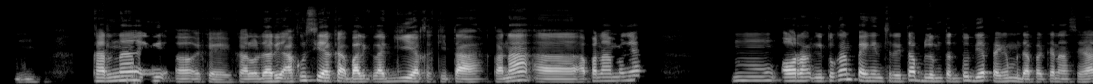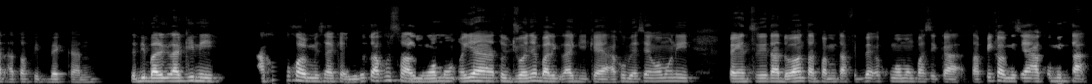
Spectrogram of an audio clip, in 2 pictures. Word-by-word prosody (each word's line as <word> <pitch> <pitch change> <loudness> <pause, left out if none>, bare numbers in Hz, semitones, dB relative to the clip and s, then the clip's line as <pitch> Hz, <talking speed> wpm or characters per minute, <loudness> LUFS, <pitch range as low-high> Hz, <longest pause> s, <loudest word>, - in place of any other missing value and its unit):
Mhm. 120 0 -13 0.6
Karena 160 +4 +2 0.2
ini, 165 +1 -6
eee, 130 0 -1
oke, 125 - -5 0.2
kalau 130 0 +1
dari 140 +2 +5
aku 135 +7 +1
sih 190 - -2
ya, - - +6
Kak, - - +5
balik 130 0 +5
lagi 145 +4 +1
ya 135 - +7
ke - - -10
kita, 130 0 0 0.3
karena, 135 +6 +2 0.2
eee, 125 -2 +1
apa - - 0
namanya, 180 +4 -2 1.0
mmm, 180 +1 -9
orang 175 +1 +5
itu 155 +2 -5
kan 230 - +2
pengen 160 -1 +1
cerita 145 +4 -1
belum 155 -5 -3
tentu 140 +4 -5
dia 180 +2 +4
pengen 140 +2 -1
mendapatkan 130 +1 -2
nasehat 125 +1 -3
atau 125 +1 -7
feedback 125 -1 -4
kan. 110 -1 -8 0.5
Jadi 140 +4 0
balik 150 +1 +9
lagi 155 +2 +4
nih, 155 -2 0 0.5
aku 140 +8 -6 0.2
kalau 180 -4 +6
misalnya 150 -2 -2
kayak - - -3
gitu 150 - -4
tuh, - - +5
aku 190 - -8
selalu 140 -6 +2
ngomong 150 +1 +1
iya, 170 +1 +7 0.2
tujuannya 145 +2 +1
balik 140 -2 +2
lagi 140 -1 -2
kayak 125 -1 +1
aku 120 - -8
biasanya 135 +3 -4
ngomong 160 +1 -6
nih, 150 -1 -5 0.4
"Pengen 135 0 +1
cerita 145 0 +1
doang 145 +3 +5
tanpa 145 -2 -3
minta 135 0 -5
feedback," 145 +3 -5
aku - - -28
ngomong 145 -1 -4
pasti, 135 -1 -7
Kak. 125 -3 -1
Tapi 125 +5 -7
kalau 175 - +4
misalnya 150 0 0
aku 145 +3 -11
minta 150 -1 -1
145 Hz, 200 wpm, -21 LUFS, 130-155 Hz, 1.0 s, balik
